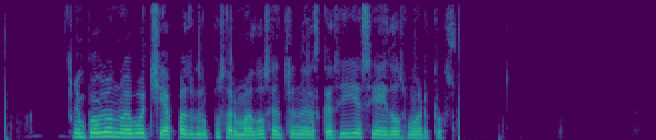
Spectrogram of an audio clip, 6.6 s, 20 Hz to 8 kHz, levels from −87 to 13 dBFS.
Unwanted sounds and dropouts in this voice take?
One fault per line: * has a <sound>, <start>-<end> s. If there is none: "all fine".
all fine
